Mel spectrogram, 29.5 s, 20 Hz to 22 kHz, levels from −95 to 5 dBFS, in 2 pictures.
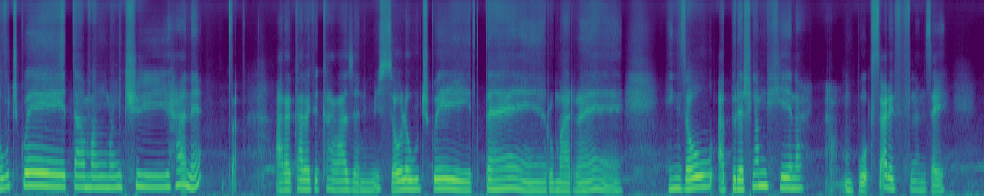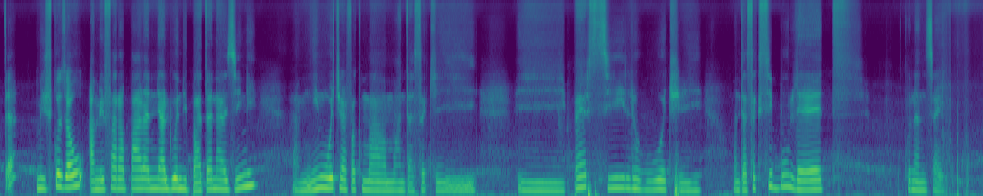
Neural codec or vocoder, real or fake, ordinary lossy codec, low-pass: autoencoder, 48 kHz, 32 numbers a frame, DAC-VAE, trained on Japanese speech; fake; none; none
